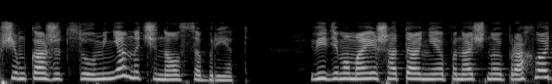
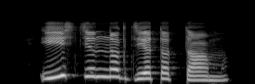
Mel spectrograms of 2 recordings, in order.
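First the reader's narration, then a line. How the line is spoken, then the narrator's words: Satanic laughter. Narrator (Russian): с сатанинским хохотом произнес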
